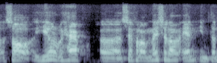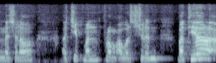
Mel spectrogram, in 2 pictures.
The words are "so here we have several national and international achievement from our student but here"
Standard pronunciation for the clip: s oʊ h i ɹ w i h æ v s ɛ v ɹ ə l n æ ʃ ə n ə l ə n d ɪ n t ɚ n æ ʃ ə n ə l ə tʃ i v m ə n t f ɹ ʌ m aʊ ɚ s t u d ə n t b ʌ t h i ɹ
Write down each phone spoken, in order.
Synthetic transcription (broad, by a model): s oʊ h i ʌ w i h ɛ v s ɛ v ə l n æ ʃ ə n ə l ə n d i n t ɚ n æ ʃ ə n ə l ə tʃ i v m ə n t f ɹ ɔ m aʊ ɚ s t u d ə n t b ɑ t h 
